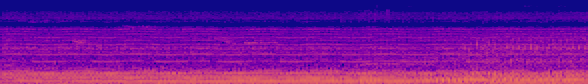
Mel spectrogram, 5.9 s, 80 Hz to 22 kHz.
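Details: Hoover Link HL1682D3 washing machine, body badly damaged and door seal twisted from earlier abuse, on spin: extremely loud steady roar with the whole leaning cabinet rattling and banging; still works but shakes violently.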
